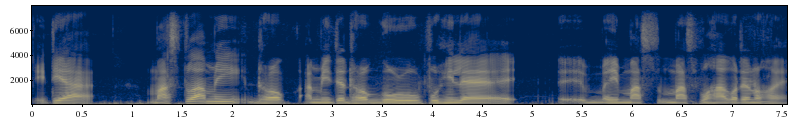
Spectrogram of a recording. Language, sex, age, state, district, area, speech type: Assamese, male, 45-60, Assam, Dhemaji, rural, spontaneous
